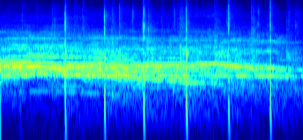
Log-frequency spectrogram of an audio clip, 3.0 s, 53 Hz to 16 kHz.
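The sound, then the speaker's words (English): A crowd of seventh and eighth graders shouts and cheers a loud welcome to sixth graders. The dense mass of young voices is studded with whoops and sharp claps and eases off slightly at the end. “I want all of our seventh and eighth graders to give them a huge M12 welcome. Shout as loud as you can on the count of three.”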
